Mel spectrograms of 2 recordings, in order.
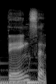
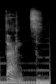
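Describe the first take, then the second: First: The vowel sounds like the 'e' in 'bed'. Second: The vowel sounds like an open 'a'. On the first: The speaker calls it wrong. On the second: The speaker calls it right.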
